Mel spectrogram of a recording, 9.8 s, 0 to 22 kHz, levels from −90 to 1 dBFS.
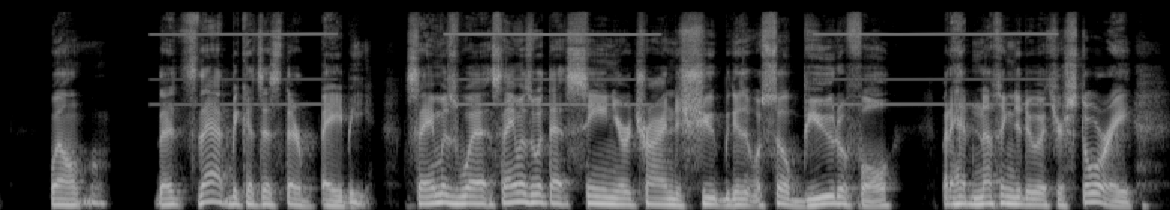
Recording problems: high-pitched whine; noticeable; from 1 to 3 s, from 3.5 to 5.5 s and from 7 to 9 s; 11 kHz, 15 dB below the speech

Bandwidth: 17 kHz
